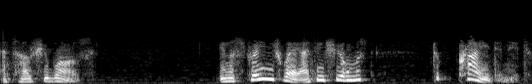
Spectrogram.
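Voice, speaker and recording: A haunted man in an eighties radio play speaks through a narrow, phone-like recording. His voice is very husky, and his pitch moves a great deal as he haltingly confides, trailing off into pauses. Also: wildly swooping pitch, heavily acted. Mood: uneasy, reflective. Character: Alex, haunted man haltingly recounting a horror. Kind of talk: 1980s radio drama acting.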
